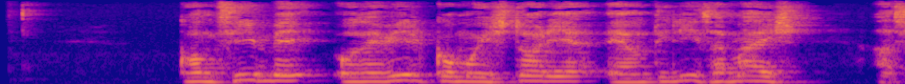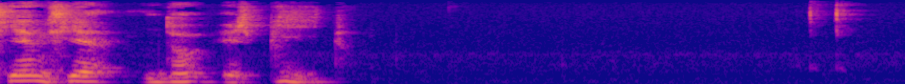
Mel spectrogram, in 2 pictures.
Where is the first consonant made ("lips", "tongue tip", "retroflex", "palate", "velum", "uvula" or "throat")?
velum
